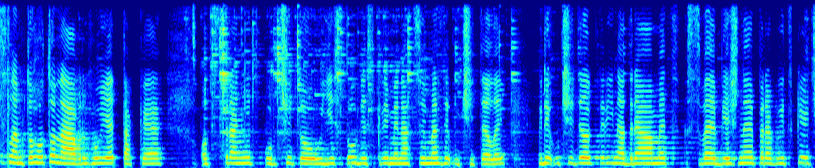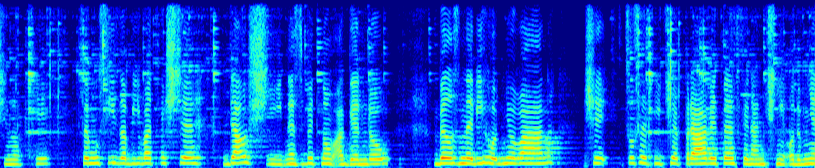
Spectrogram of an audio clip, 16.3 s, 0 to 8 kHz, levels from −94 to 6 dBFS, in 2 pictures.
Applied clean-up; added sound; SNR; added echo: neural mask model RNNoise.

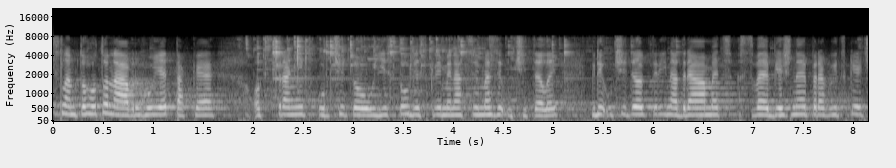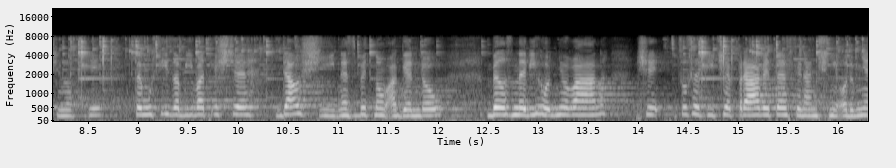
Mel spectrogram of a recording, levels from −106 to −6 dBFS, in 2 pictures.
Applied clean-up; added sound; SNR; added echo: none; Wind chime; 15 dB; none.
